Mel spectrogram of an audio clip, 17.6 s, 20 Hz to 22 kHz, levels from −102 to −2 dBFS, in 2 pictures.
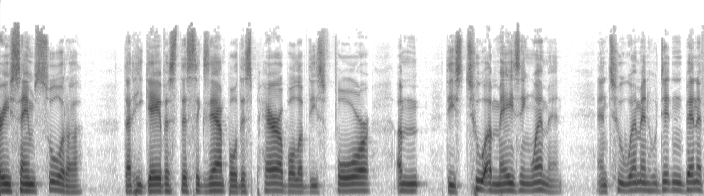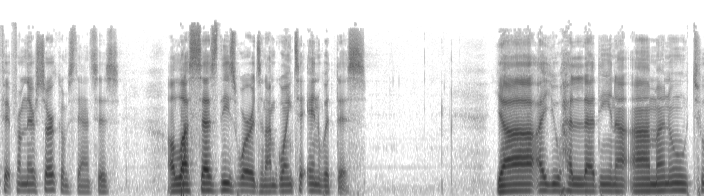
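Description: From start to finish the speech sounds dull and plainly gurgling, with a granular roughness. This is plainly audible MP2 compression, likely from a Layer II encoder at a rate near 80 kbps. Too few bits leave upper sub-bands switched off and the remaining ones coarsely quantised. Unlike the brief bursts that follow, this texture is constant.

From 11.07 to 11.20 s, just before "says these words and", and again from 13.16 to 13.32 s, right after "going to end with", short bouts of DAB burbling break through as short blips of noise. The spans fit roughly ten and thirteen damaged frames. Bit errors on the order of a tenth to a fifth of a percent slipped past error correction and corrupted samples, putting short blips of noise into single sub-bands. These are sudden, localised bursts, not the steady dullness of the coding.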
